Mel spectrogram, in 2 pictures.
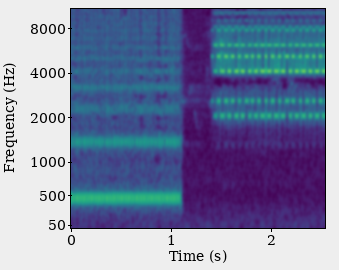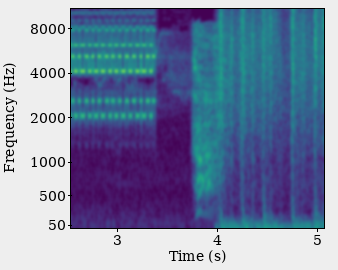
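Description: Telephone call sound effects: a loud steady beep tone cuts off about a second in, then a higher electronic phone ring sounds for about two seconds. Near the end a loud noisy burst with a low rumble comes in.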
